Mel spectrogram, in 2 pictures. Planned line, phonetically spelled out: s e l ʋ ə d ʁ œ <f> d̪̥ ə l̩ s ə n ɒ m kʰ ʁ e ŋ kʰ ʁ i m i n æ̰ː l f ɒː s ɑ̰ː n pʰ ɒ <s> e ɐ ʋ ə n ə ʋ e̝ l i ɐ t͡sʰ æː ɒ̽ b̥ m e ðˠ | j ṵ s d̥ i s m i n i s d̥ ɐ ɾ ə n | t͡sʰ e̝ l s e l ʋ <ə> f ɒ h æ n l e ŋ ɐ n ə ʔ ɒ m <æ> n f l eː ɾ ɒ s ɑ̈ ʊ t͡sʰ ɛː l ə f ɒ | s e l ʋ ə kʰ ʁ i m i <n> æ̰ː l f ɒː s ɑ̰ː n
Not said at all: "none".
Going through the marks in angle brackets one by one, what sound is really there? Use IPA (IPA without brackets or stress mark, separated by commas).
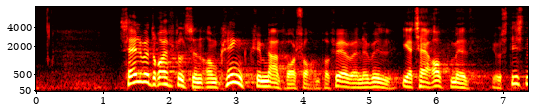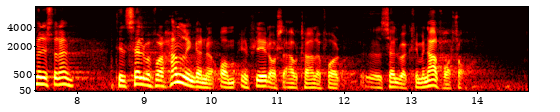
f, f, ə, e, n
